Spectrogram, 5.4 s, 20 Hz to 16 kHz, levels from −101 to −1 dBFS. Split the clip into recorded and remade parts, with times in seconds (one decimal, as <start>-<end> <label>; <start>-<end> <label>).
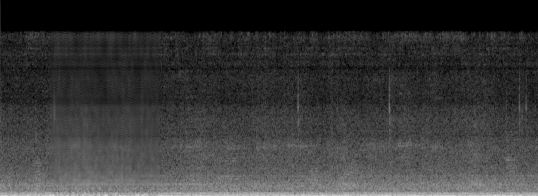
0.0-0.5 recorded; 0.5-1.6 remade; 1.6-5.4 recorded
